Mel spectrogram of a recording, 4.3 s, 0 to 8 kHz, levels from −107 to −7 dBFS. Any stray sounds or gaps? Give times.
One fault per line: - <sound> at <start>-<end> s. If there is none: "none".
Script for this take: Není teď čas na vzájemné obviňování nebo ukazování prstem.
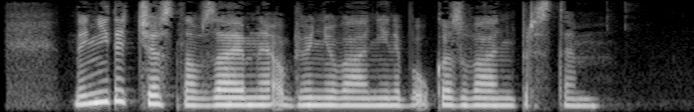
none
